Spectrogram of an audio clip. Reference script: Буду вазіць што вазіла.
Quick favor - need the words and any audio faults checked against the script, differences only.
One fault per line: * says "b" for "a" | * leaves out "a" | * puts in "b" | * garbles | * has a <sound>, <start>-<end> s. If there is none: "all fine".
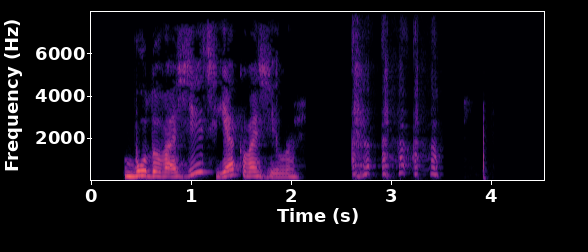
* says "як" for "што"
* has a cough, 2.6-3.5 s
